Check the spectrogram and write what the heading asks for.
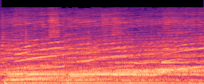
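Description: Electronic dance music with a siren-like synth sweep rising in pitch over a steady bass.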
